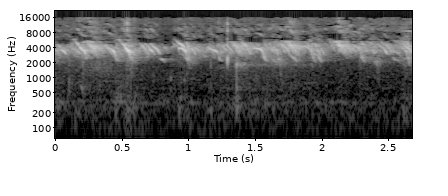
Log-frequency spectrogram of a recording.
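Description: Dense high-pitched peeping fills the space as a brood of young chicks, a few days out of the incubator, crowd under an infrared heat lamp, chirps overlapping steadily and close by without speech.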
